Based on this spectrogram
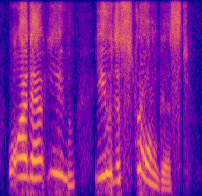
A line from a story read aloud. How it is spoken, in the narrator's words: whined the little engineer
